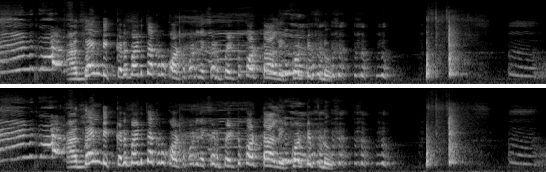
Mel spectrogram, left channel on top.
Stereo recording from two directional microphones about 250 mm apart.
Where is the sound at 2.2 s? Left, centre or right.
Right.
